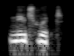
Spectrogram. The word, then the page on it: nitwit: Indian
